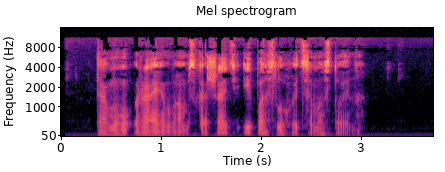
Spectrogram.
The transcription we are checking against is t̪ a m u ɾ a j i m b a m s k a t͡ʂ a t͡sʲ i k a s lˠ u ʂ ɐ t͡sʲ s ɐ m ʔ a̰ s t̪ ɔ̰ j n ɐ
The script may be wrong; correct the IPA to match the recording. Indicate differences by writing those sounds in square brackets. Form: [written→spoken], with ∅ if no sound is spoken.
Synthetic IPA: t̪ a m u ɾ a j [i→ɛ] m [b→v] a m s k a t͡ʂ a t͡sʲ i [k→p] a s lˠ u [ʂ→x] ɐ t͡sʲ s ɐ m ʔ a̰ s t̪ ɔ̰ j n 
